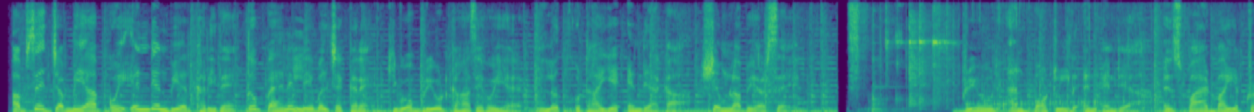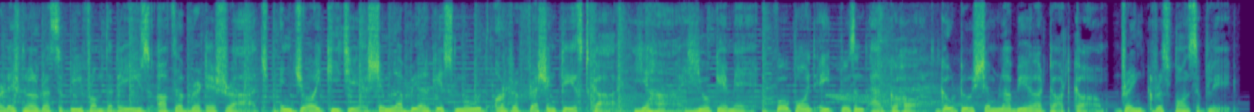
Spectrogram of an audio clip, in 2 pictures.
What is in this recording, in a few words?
male hindi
